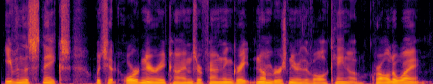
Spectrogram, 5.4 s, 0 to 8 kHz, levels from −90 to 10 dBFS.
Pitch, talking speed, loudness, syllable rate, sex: 115 Hz, 190 wpm, -16 LUFS, 6.1 syllables/s, male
